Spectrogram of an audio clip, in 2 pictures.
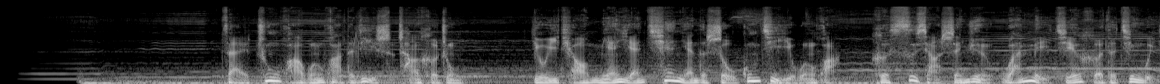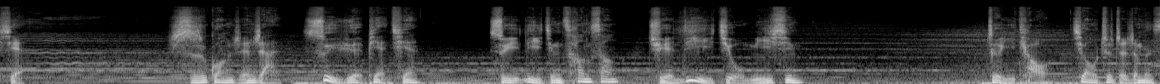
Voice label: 男, 纪录片, 紫砂

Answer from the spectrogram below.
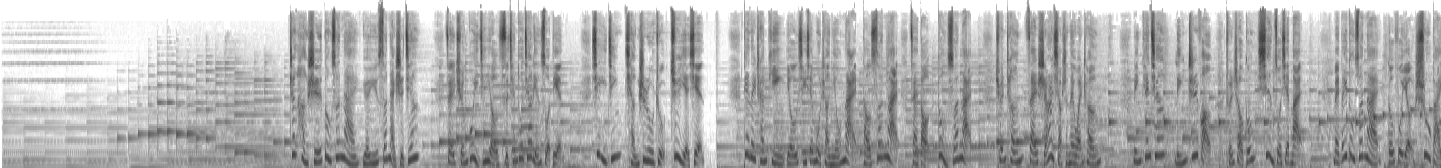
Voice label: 女78号 广告 酸奶广告甜美大气, 国语女声配音 年轻

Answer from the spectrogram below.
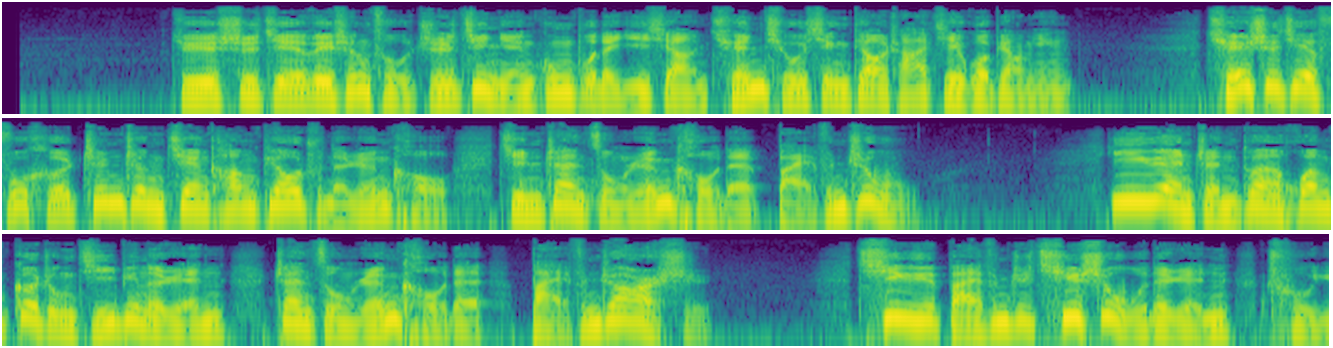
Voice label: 男 解说; 亚健康 四环大健康产业

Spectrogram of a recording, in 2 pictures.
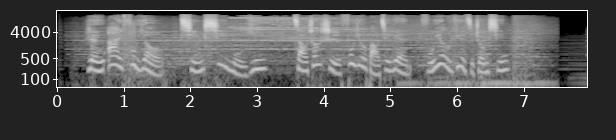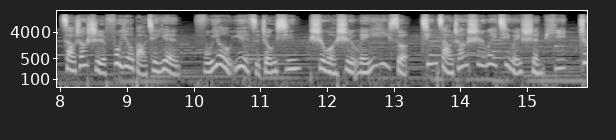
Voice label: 女, 专题, 企业专题

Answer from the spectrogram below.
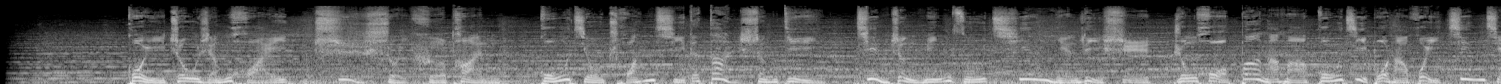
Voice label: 男3-广告-国酒 恢弘, 国语男声配音

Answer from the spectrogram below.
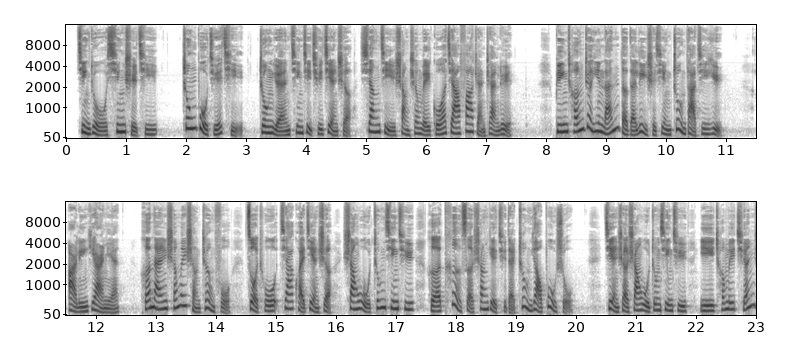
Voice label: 女 专题 政论性专题, 国语女声配音; 全能配音

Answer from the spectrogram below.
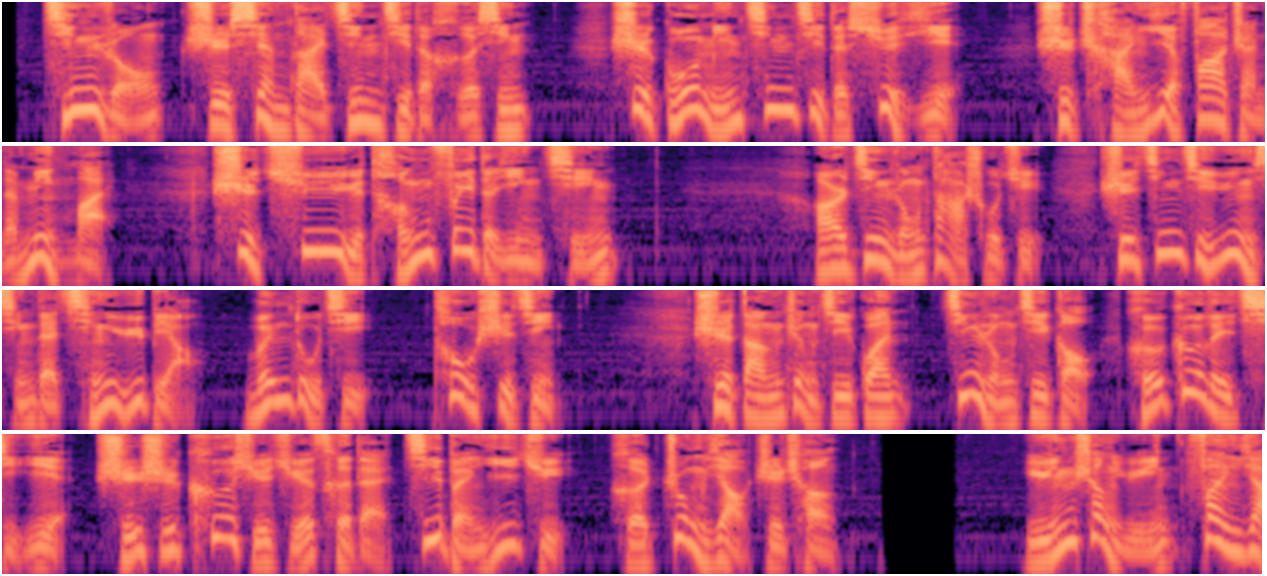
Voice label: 男 汇报 金融大数据中心建设基本情况汇报, 配音案例; 泛亚

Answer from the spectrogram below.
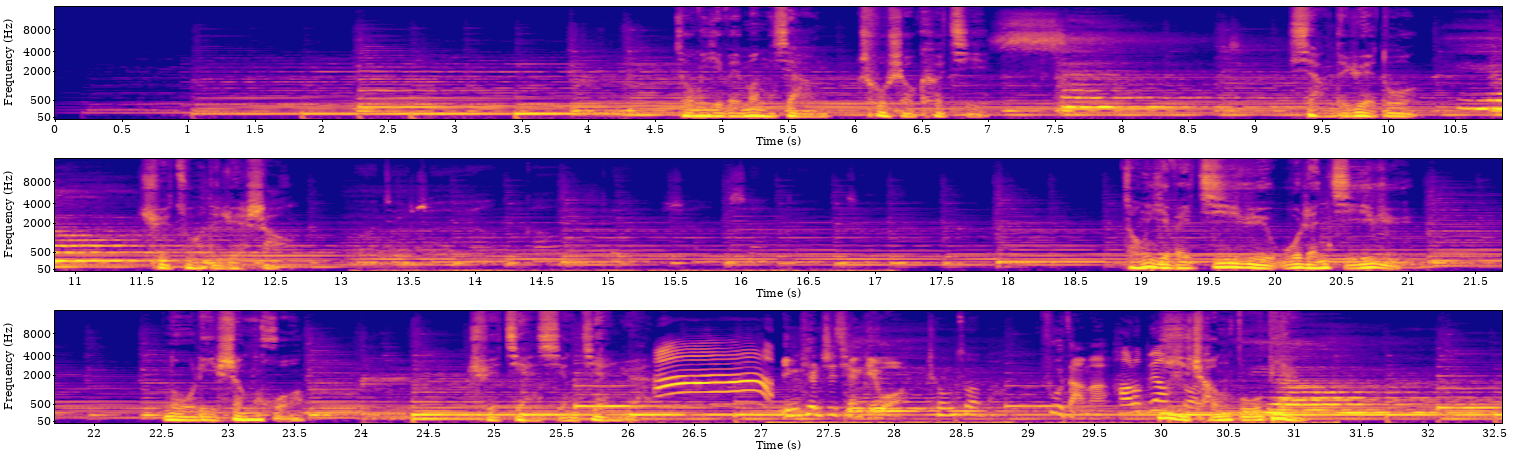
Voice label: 男 广告 高端磁性, 国语男声配音; JOIN US

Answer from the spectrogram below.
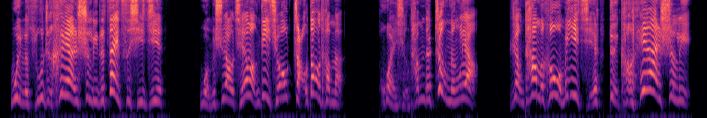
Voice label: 游戏 正义男童

